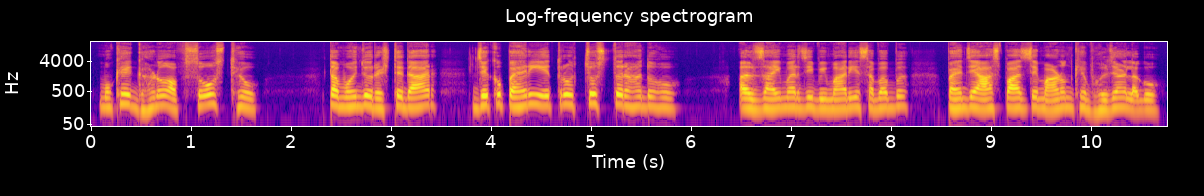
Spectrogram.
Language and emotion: Sindhi, sad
